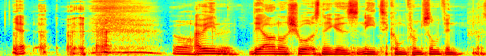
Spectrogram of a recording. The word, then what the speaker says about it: Schwarzenegger: Did I say it wrong? You said it a bit wrong, yeah. Right, well, Arnold Schwarzenegger. There you go.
